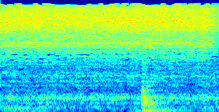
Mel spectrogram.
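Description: Bathroom tap running steadily into a sink, with a door thudding shut about one and a half seconds in.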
